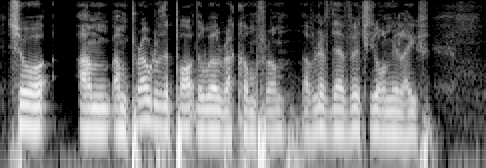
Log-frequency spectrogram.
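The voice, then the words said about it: Northeast English accent. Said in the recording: “I'm born and bred in the northeast of England, as you can probably tell by my voice.”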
